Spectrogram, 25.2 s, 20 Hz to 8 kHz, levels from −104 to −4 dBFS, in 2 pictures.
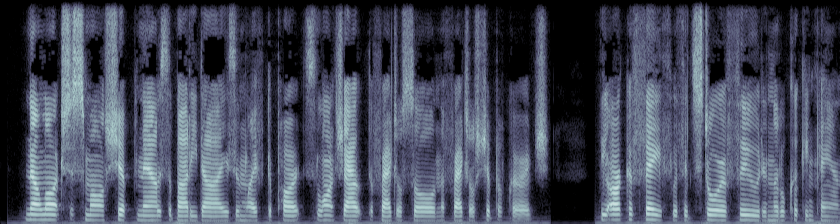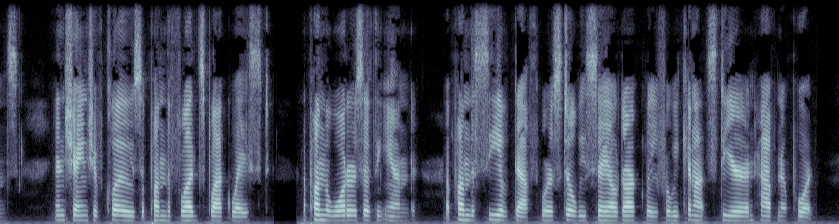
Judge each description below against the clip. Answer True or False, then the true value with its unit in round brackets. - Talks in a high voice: False (165 Hz)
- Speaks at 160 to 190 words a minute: True (165 wpm)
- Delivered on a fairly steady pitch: True (1.7 semitones)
